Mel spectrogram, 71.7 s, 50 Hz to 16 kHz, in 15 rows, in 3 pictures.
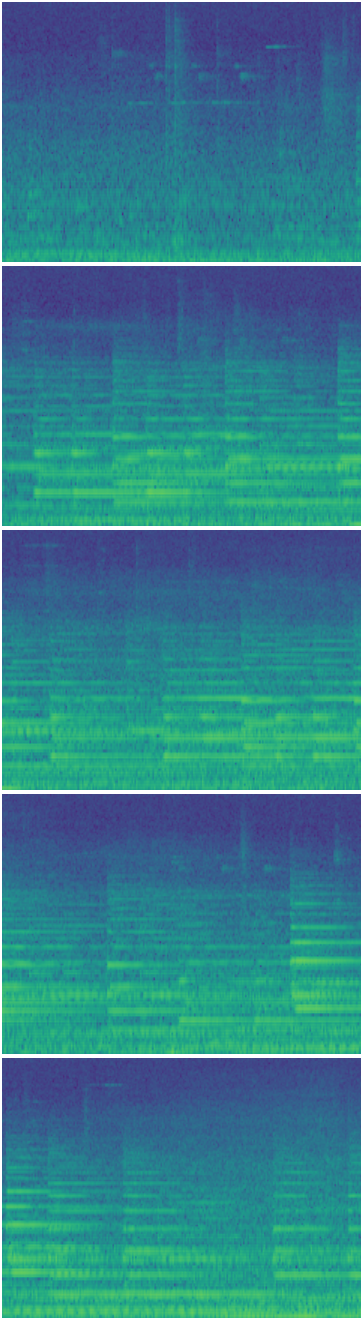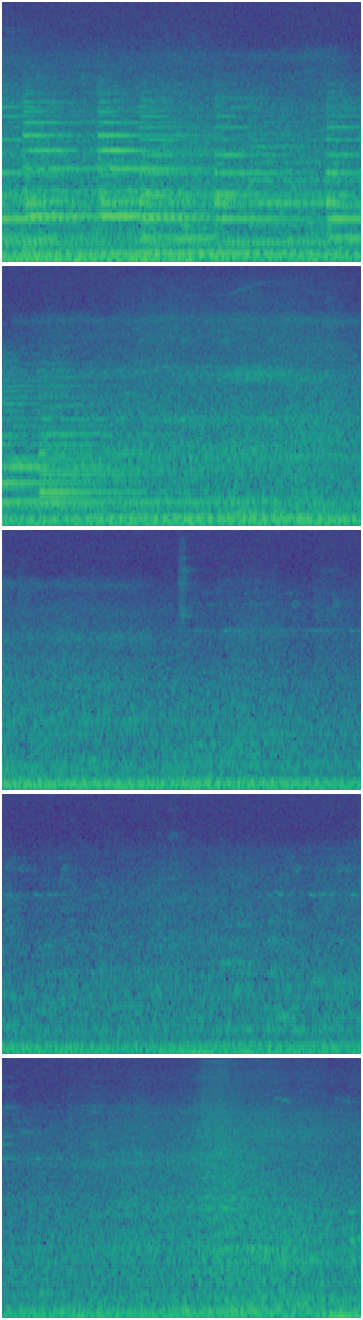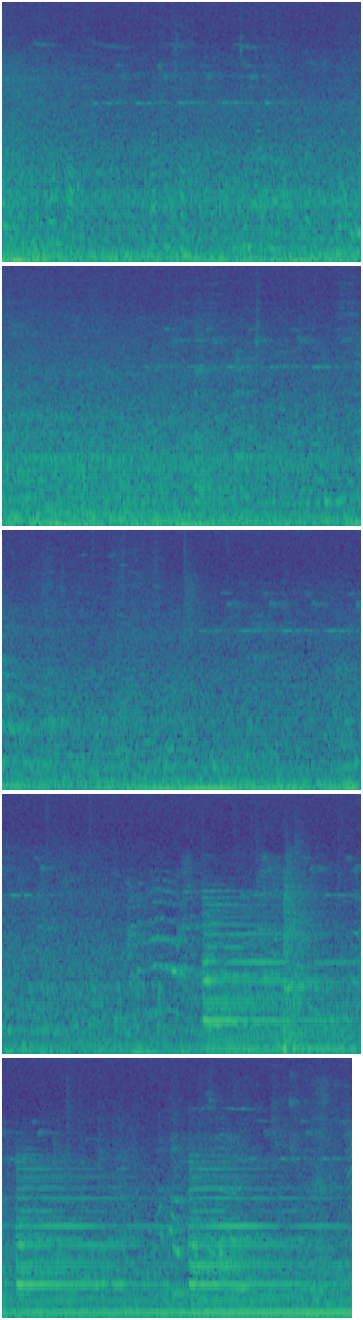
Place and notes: Vaise, Lyon, France - Cloches de l'église de l'Annonciation
Volées de cloches, place de Paris, dimanche à 11 heures, enregistrées de ma fenêtre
